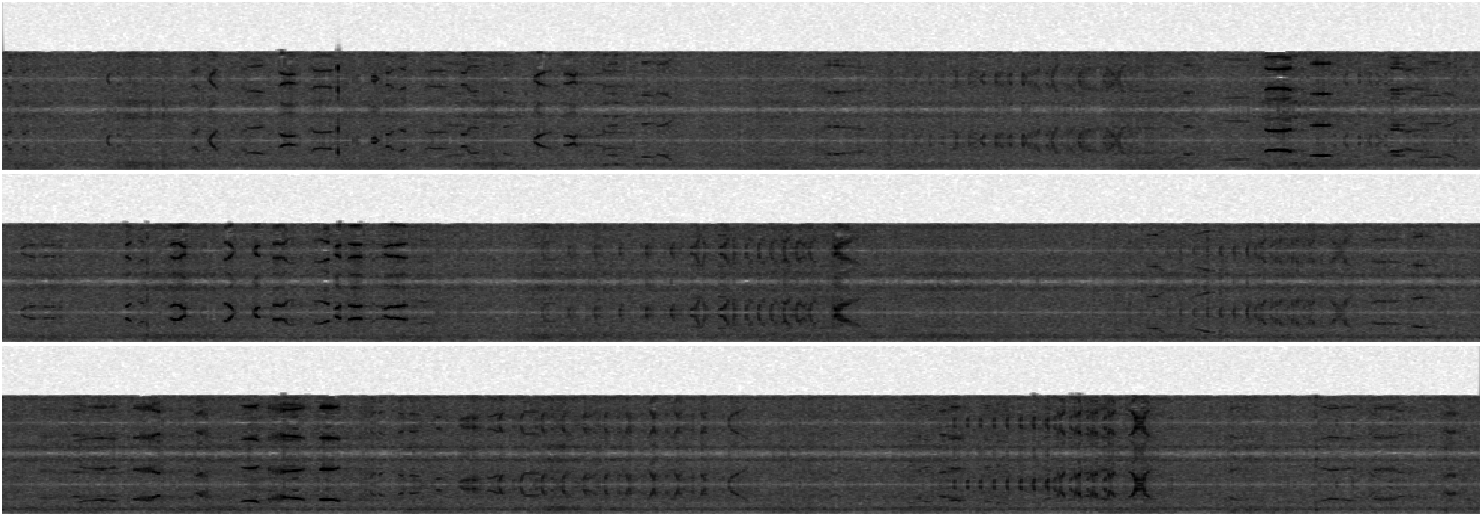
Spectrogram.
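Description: Wild birds chirping and calling in short, scattered high notes, clustering about a third of the way in and again near the end, over a steady background hiss.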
